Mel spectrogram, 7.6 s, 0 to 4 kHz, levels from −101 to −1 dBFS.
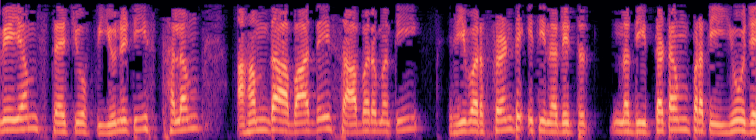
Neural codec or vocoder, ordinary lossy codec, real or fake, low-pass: none; none; real; 3.6 kHz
